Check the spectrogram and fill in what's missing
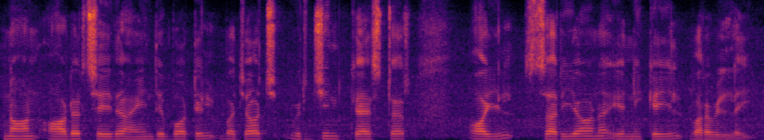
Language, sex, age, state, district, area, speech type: Tamil, male, 30-45, Tamil Nadu, Sivaganga, rural, read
